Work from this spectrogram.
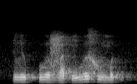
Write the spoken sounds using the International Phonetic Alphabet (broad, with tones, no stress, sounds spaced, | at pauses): l ɨ˨˩ p̚ ʔ u˨˩ ə̯ v a˨˩ t̚ ŋ u˧˥ ə̯ x u˨˩ m ə˦˥ k̚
